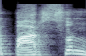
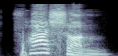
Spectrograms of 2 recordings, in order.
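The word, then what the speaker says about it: person: আচ্ছা তারপর দেখেন আমরা পার্সন বলি, যে পার্সন বলি না, হ্যাঁ পার্সন পুরুষ, first পার্সন, second পার্সন, ফাশন, ফাশন।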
